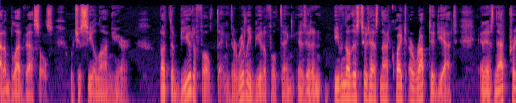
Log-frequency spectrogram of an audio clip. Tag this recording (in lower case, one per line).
speech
